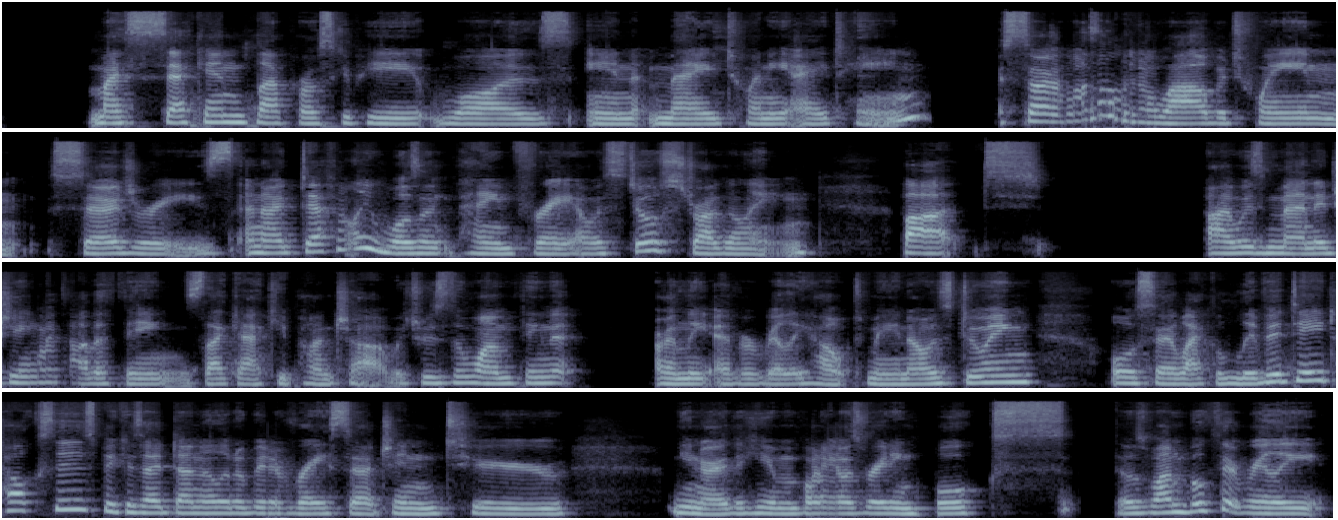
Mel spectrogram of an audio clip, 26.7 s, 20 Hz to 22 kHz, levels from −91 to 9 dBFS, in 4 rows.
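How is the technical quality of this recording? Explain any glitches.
The recording is speech carried over a packet-based connection, and its technical quality is marred by packet loss at five points in the 27-second clip. Some are brief concealed dropouts and some are longer bursts that turn choppy and robotic.

Short concealed packet loss occurs at 0.95 s and again across 21.31 to 21.43 s. In each case, a 20 ms slice of audio failed to reach the decoder on time. The receiver papered over it by extending the preceding sound, then faded back into the real signal. The single gap near 1 s is heard as a momentary smear or wobble. At 21.3 s, three 20 ms holes fall back to back, so about 60 ms is patched across a stretch of roughly 120 ms.

Repeated packet loss with robotic sound hits three stretches: 5.21 to 5.77 s, 13.45 to 13.73 s, and 24.03 to 24.19 s. Here the stream kept dropping 20 ms pieces in quick succession, and roughly half of each span was synthesized rather than received. 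Because every fill is a continuation of the last sound and the next hole arrives almost immediately, the speech turns choppy and robotic, with fragments missing. The longest of these bursts is the one near 5.2 s.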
